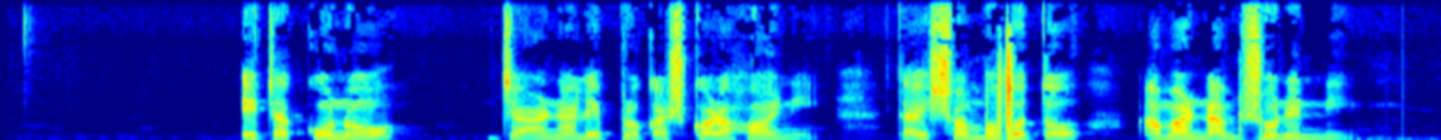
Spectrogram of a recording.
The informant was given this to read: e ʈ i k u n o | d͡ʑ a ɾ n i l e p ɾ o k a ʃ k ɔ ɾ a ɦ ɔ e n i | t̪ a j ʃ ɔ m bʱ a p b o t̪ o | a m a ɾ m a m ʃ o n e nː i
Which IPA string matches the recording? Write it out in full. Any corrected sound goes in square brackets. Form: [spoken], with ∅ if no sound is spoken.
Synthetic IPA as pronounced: e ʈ [a] k [o] n o | d͡ʑ a ɾ n [a] l e p ɾ o k a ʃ k ɔ ɾ a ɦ ɔ e n i | t̪ a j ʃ ɔ m bʱ a [∅] b o t̪ o | a m a ɾ [n] a m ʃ o n e nː i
